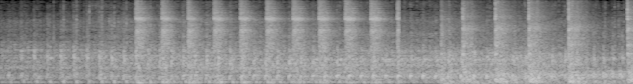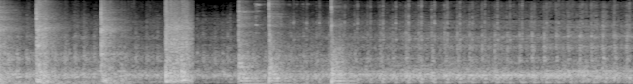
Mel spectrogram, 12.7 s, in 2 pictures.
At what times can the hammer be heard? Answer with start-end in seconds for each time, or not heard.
1.2-9.9.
